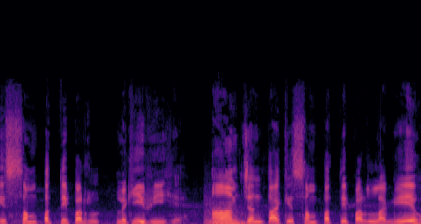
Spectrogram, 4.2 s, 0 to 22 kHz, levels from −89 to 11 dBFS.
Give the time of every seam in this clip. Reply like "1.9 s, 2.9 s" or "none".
2.1 s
